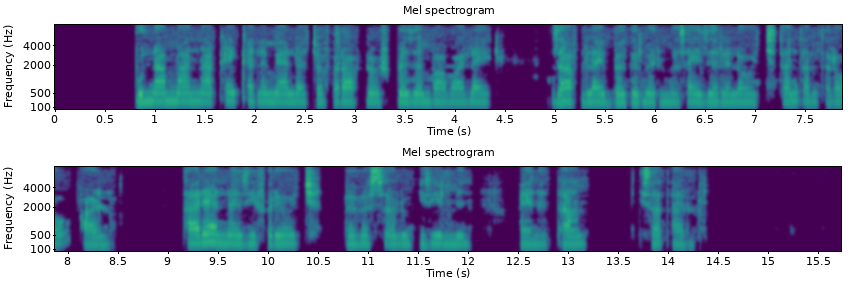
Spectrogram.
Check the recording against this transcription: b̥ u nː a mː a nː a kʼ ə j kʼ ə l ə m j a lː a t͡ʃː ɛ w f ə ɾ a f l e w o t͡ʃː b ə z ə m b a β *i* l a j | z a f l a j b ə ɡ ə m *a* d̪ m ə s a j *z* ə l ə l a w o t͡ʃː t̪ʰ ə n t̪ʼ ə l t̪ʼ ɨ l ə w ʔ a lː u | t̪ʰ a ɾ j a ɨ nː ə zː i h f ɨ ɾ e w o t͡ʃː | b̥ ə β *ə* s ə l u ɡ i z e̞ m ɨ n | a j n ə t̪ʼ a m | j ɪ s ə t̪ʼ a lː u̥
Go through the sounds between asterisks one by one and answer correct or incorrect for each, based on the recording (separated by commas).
incorrect, incorrect, correct, correct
